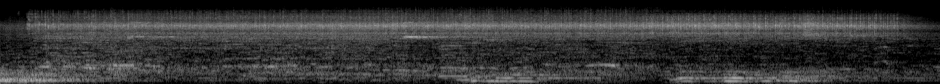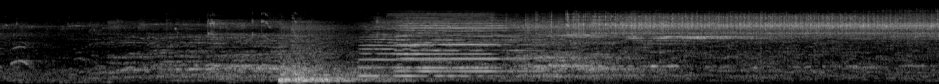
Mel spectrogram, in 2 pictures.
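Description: Sports shoes squeak on a wooden court.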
